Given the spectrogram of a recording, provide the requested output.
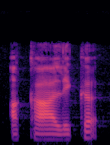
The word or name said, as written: akalika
